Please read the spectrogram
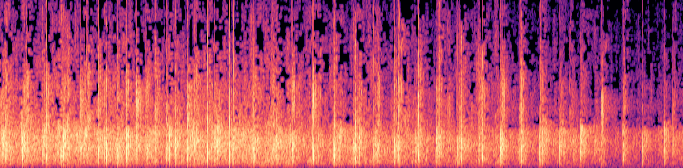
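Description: Audience applauding a speaker's welcome, the clapping slowly dying away toward the end.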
